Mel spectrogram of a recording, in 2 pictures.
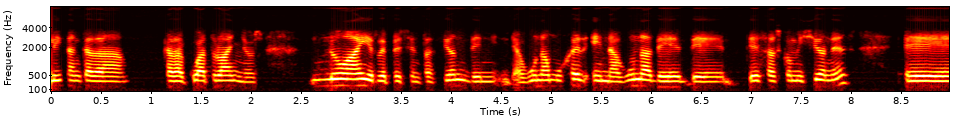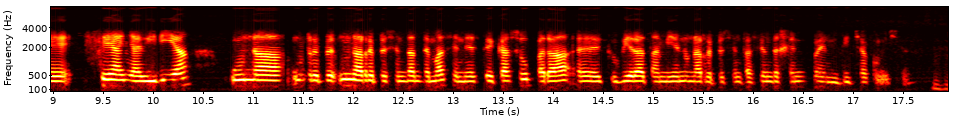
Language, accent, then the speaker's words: Spanish; Spain; sí, que soy la primera española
